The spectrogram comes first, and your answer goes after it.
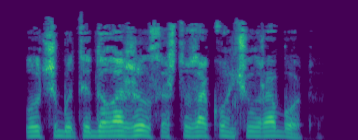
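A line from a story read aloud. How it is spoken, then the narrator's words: Grumbling. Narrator (Russian): проворчал Хендерсон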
